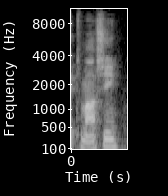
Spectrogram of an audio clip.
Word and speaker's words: Tamashii: It's actually, I believe it's pronounced Tama, by the way, but I think everyone's going to say Tamashii.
